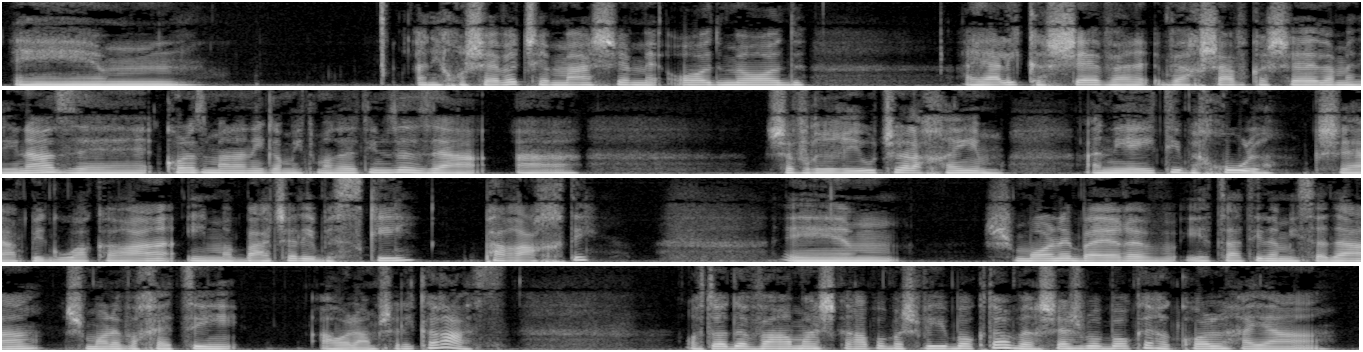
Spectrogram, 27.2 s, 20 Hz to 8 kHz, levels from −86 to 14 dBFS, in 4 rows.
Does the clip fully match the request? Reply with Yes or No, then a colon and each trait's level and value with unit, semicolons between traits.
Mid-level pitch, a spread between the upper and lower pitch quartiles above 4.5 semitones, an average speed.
No: medium, 175 Hz; average, 3.3 semitones; average, 120 wpm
